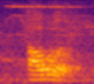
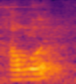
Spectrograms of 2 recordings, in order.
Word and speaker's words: hour: But the pronunciation, we pronounce our, not hour, it is our.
